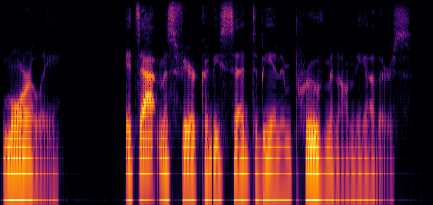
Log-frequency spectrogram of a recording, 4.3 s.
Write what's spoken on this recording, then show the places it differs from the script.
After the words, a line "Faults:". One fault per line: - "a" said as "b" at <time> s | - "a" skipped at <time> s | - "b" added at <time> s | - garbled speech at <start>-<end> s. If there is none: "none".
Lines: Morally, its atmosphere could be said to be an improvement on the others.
Morally, its atmosphere could be said to be an improvement on the others.
Faults:
none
